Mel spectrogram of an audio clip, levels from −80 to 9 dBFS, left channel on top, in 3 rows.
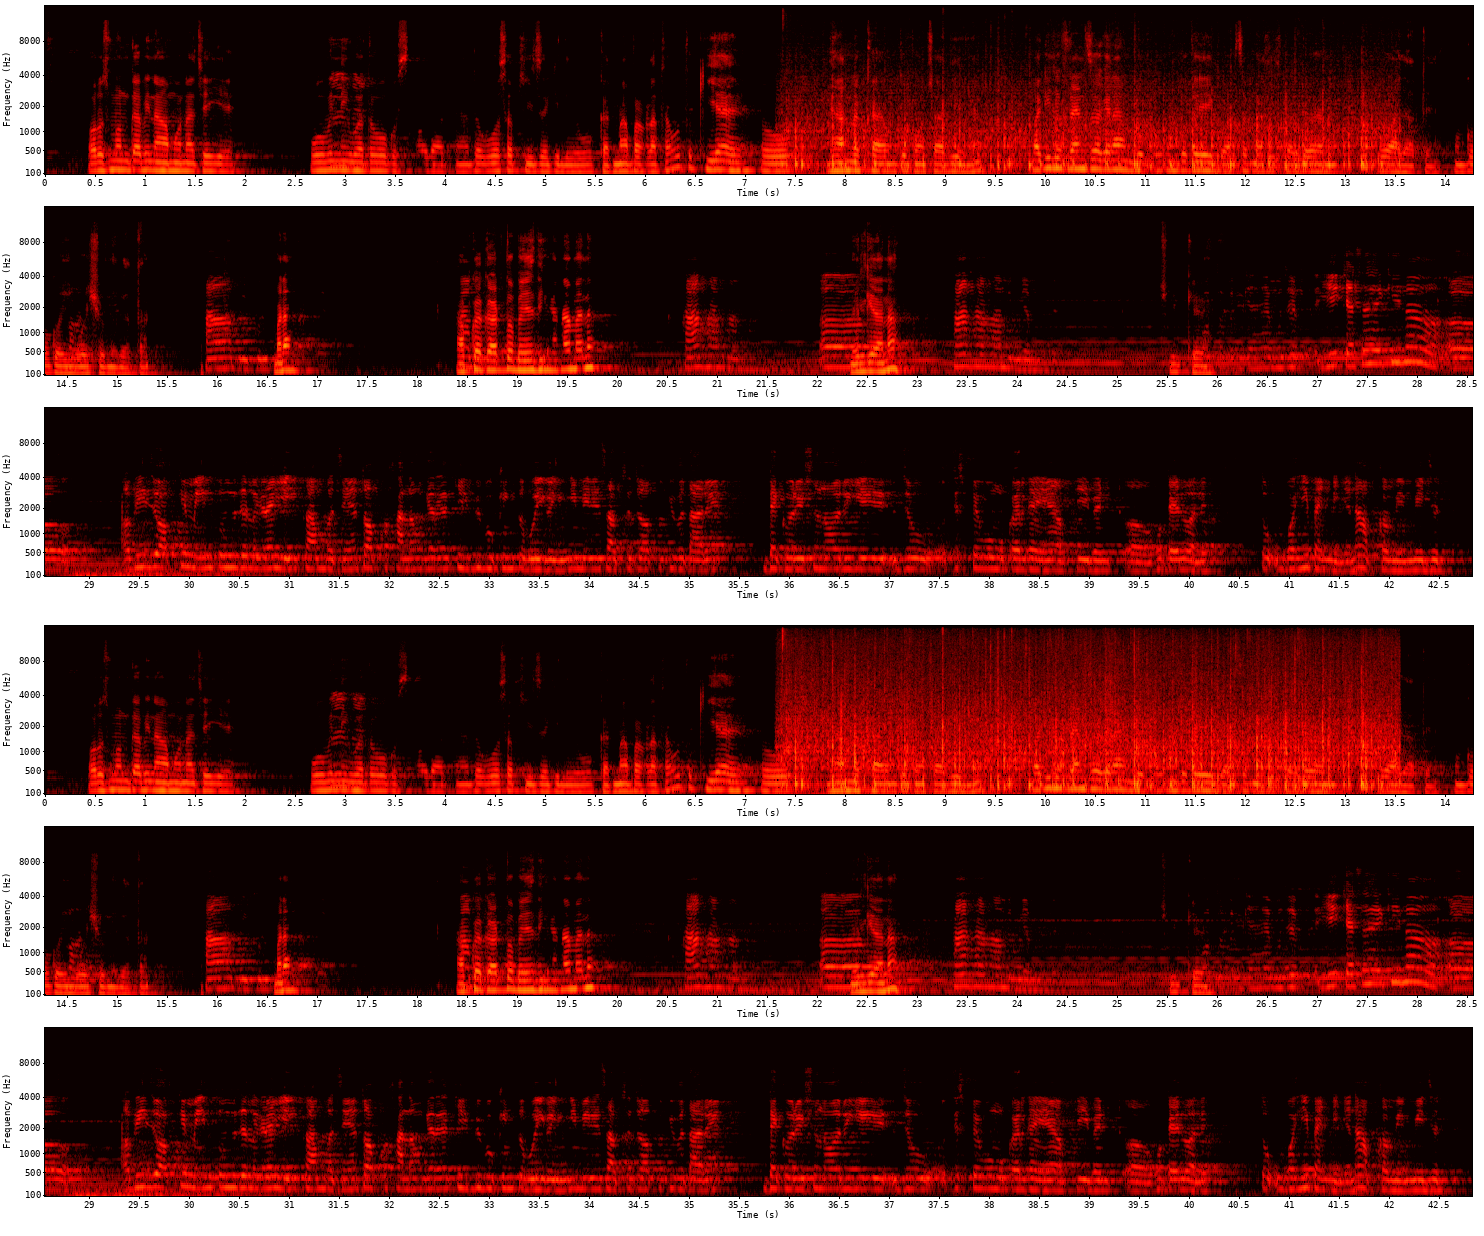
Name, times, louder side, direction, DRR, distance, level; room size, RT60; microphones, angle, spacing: voice 1, 0.4-1.9 2.6-7.6 7.8-9.4 9.9-13.0 13.3-15.3 16.6-16.8 18.4-19.8 22.3-22.8 25.5-26.0, left 2 dB, 25° left, 13 dB, 0.9 m, -38 dB
voice 2, 2.8-3.2 10.1-10.3 14.5-14.7 15.9-16.5 18.4-18.8 20.6-21.4 22.0-22.5 23.4-24.3 25.8-28.9 29.3-35.3 35.7-40.2 40.7-42.5, equal, 5° right, 2 dB, 1.8 m, -44 dB
Rain, 7.3-13.6, right 4 dB, 50° right, 0.8 m, -38 dB
sound 1, 19.5-33.0, right 1 dB, 90° right, 1.4 m, -55 dB
26.5 x 24.5 x 7.8 m, 1.2 s
head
